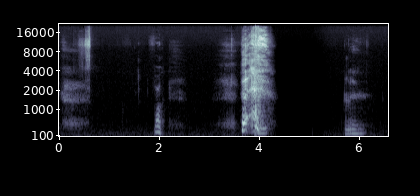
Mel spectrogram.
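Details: Sneezing triggered by black pepper: quick breaths leading into one forceful sneeze, short voiced sound before and after; irritant-triggered sneeze.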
